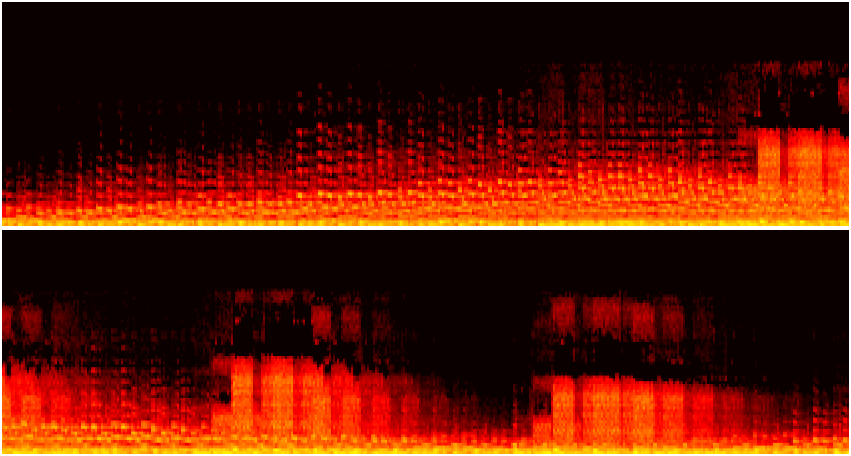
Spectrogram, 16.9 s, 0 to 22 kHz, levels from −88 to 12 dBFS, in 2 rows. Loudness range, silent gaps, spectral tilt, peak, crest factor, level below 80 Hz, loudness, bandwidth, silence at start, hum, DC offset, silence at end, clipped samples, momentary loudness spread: 3 LU; none; -5 dB/octave; -6 dBFS; 14 dB; -28 dBFS; -22 LUFS; 9.8 kHz; 0 s; none; under 0.1%; 0 s; under 0.1%; 5 LU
